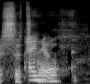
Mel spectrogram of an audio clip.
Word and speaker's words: Citroën: Is that how you pronounce that? I don't know. – Sure. Citroën.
